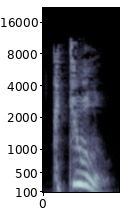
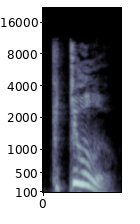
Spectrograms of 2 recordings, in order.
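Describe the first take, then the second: Both takes have the same delivery.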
